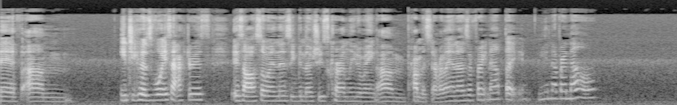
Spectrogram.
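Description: A young woman sings closely into a microphone.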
